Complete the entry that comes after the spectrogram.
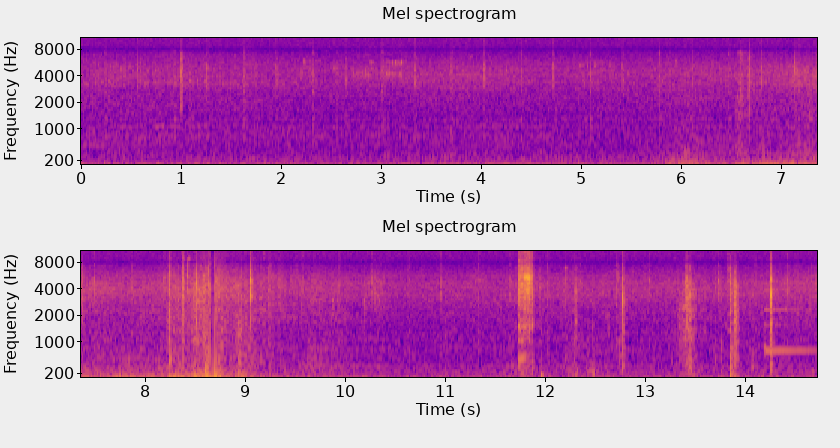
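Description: Car engine and road noise from inside the cabin, swelling louder with a rise and fall in pitch about six to nine seconds in as the car pulls away, with a couple of sharp clicks near the end.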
